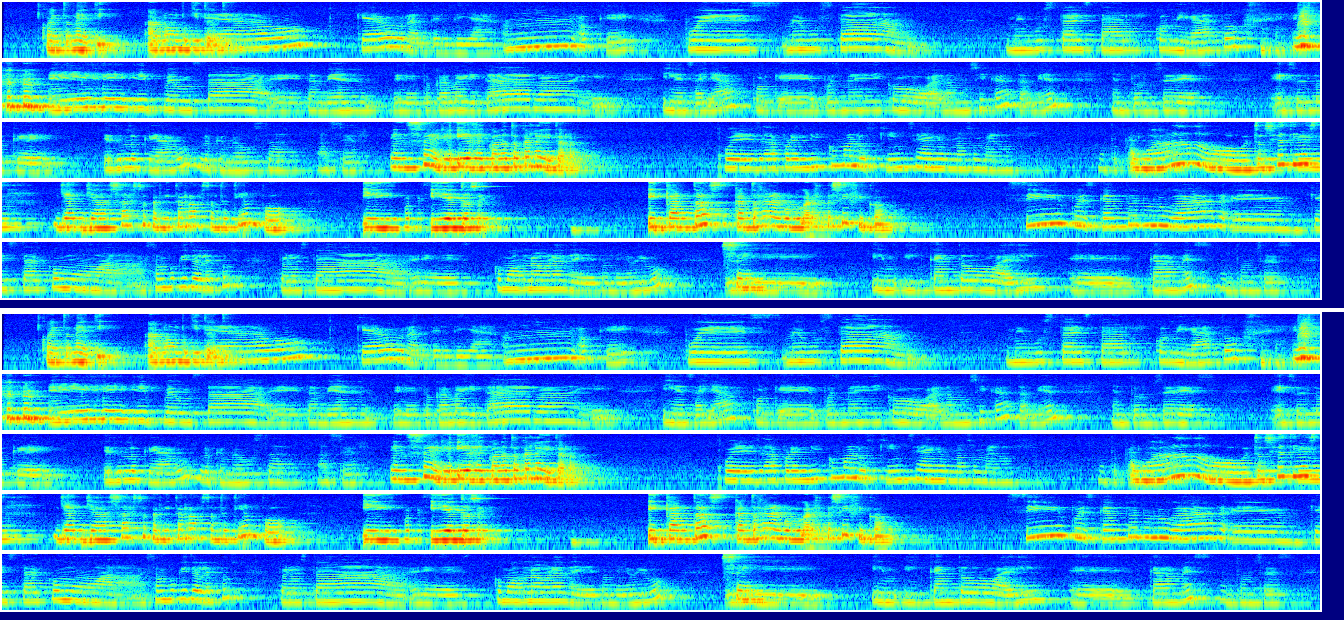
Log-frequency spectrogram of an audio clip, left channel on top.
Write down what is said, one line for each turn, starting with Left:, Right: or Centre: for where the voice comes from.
Centre: Cuéntame de ti, háblame un poquito
Right: ¿qué
Centre: de ti.
Right: hago? ¿Qué hago durante el día? Mm, ok, pues me gusta, mm, me gusta estar con mi gato. <laughs>
Centre: <laughs>
Right: <laughs> Y, y me gusta eh, también eh, tocar la guitarra y, y ensayar porque pues me dedico a la música también. Entonces, eso es lo que, eso es lo que hago, lo que me gusta hacer.
Centre: ¿En serio? ¿Y desde cuándo
Right: Ujú.
Centre: tocas la guitarra?
Right: Pues aprendí como a los 15 años más o menos a tocarla.
Centre: Wow, entonces ya
Right: Sí,
Centre: tienes, ya, ya sabes tocar guitarra bastante tiempo. Y,
Right: pues sí,
Centre: y entonces,
Right: hace... Ujú.
Centre: ¿y cantas, cantas en algún lugar específico?
Right: Sí, pues canto en un lugar em, que está como a, está un poquito lejos, pero está eh, es como a una hora de donde yo vivo
Centre: Sí.
Right: y, y- y canto ahí eh, cada mes, entonces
